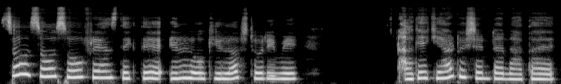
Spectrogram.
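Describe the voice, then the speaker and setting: Woman retelling a story, very high voice, mellow and dry. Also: normal speed, dry recording. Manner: retells dialogue with many "she says" tags; animated, acts out lines in higher voice. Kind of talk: casual spoken storytelling.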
